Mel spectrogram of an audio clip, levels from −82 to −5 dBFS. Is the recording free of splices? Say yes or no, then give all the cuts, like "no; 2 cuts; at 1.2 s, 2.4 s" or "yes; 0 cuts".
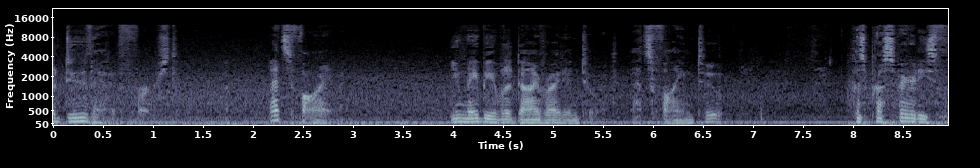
no; 1 cut; at 7.9 s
